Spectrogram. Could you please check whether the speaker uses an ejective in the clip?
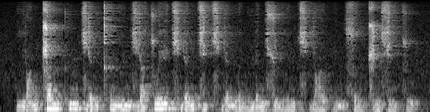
no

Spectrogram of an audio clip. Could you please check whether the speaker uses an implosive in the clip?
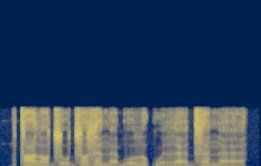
no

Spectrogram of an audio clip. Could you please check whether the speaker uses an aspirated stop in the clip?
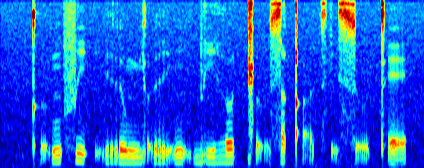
no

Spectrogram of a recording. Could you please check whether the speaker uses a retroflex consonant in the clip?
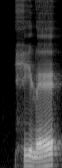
yes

